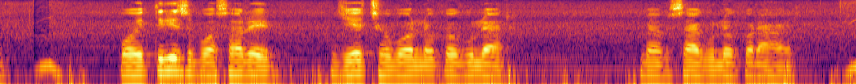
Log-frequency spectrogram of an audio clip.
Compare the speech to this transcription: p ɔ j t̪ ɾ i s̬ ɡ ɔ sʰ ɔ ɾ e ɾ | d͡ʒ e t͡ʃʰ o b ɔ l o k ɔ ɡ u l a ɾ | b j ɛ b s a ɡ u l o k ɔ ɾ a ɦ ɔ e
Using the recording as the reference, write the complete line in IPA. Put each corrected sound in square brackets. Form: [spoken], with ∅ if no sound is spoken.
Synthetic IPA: p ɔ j t̪ ɾ i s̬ [b] ɔ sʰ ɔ ɾ e ɾ | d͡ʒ e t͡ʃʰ o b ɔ l o k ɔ ɡ u l a ɾ | b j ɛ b s a ɡ u l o k ɔ ɾ a ɦ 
